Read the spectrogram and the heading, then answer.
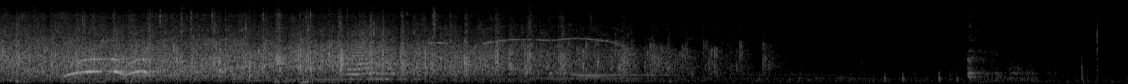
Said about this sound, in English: Clap your hands for the Lord if you can.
